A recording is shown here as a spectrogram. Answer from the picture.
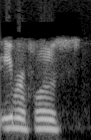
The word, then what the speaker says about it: Eberflus: Eberflus, I don't even know how to pronounce it.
